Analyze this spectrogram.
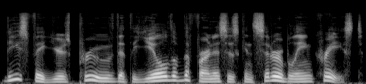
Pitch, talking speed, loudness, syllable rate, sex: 145 Hz, 195 wpm, -17 LUFS, 6.7 syllables/s, male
